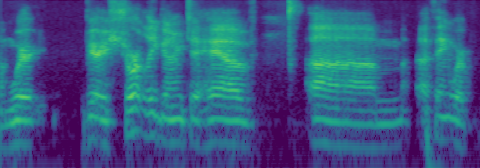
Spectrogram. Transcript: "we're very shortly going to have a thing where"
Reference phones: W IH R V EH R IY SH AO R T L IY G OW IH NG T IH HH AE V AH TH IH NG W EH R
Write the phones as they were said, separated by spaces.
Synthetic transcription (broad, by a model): W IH R V EH R IY SH AO R T L IY G OW IH NG T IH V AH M AH TH IH NG W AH R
